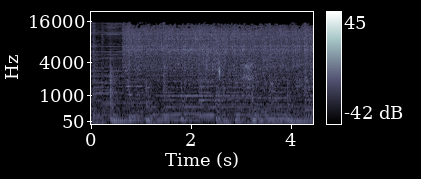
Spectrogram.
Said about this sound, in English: the last thing we're gonna do is cover these completely with water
